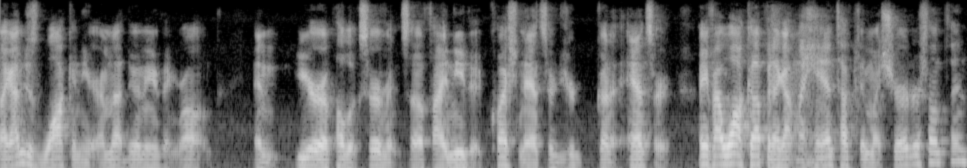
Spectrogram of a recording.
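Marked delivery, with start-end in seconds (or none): none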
